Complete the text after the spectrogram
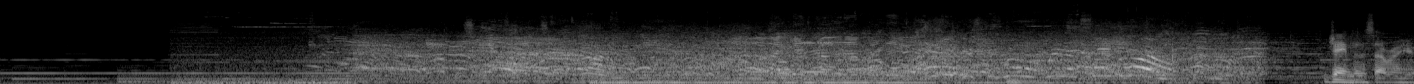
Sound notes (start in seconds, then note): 1.5 traffic noises; 2.6 protesters shouting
